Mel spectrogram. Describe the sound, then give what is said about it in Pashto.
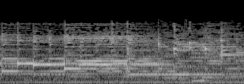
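A mobile phone ringtone plays a bright, repeating electronic melody of clear tones, steady and moderately loud, with no talking over it. “د موبایل زنګ دی، ځواب ورکړه.”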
